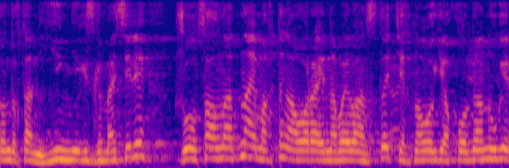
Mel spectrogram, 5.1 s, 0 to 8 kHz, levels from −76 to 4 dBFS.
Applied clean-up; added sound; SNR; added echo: none; none; none; reverberation time 1.8 s.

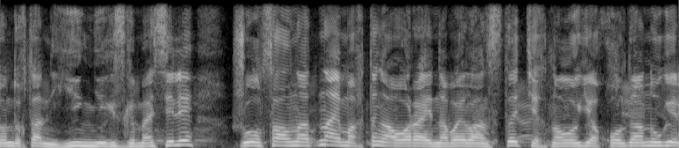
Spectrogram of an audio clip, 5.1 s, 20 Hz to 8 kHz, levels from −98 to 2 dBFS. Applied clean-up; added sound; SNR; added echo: none; none; none; none.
